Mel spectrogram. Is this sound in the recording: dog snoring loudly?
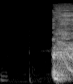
no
